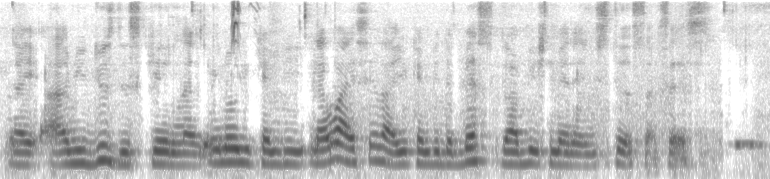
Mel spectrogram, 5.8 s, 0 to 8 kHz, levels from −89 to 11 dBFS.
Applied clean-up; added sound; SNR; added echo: neural mask model Resemble Enhance denoiser.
